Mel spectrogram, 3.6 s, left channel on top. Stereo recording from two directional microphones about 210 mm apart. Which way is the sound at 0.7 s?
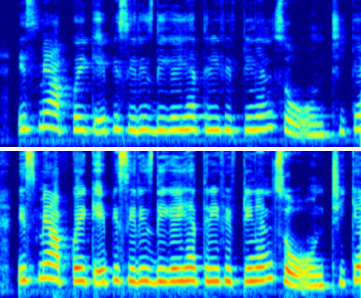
45° right (ahead or behind).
